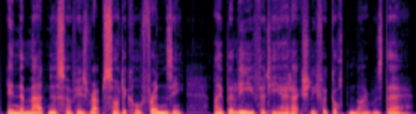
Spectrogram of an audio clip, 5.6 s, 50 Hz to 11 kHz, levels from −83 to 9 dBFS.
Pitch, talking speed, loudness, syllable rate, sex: 130 Hz, 185 wpm, -17 LUFS, 5.8 syllables/s, male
